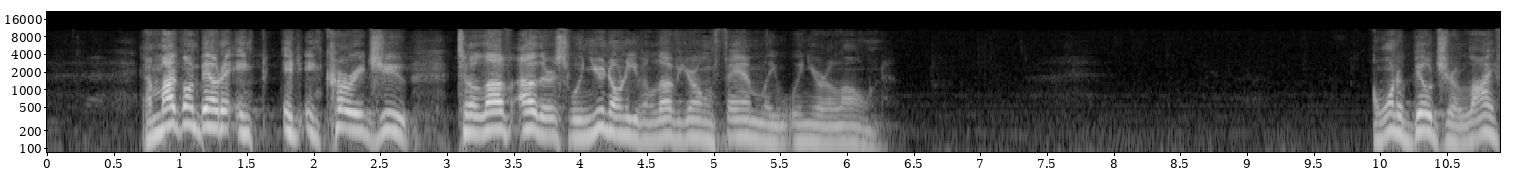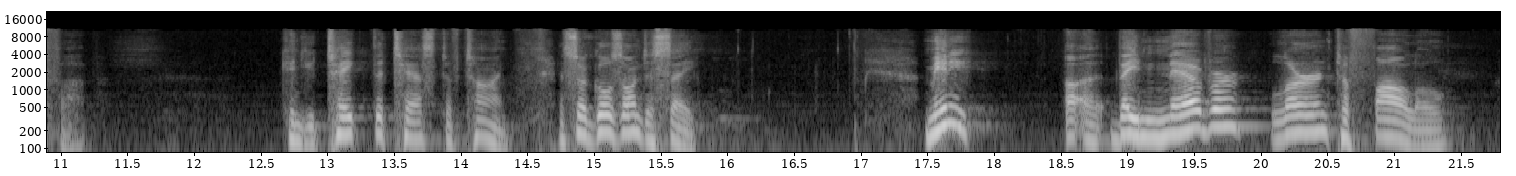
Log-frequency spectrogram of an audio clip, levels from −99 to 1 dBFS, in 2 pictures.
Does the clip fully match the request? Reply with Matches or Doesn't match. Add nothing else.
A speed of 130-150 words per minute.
Matches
